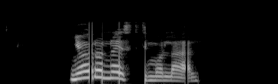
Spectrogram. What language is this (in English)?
Luo (Kenya and Tanzania)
